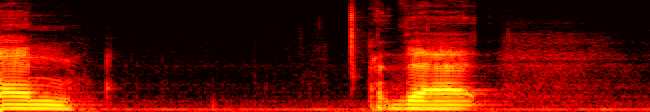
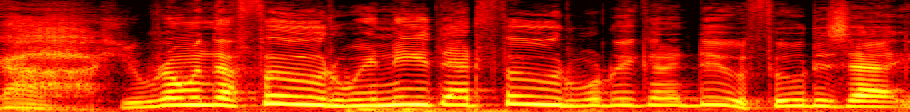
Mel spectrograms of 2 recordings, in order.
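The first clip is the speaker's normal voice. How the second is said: imitating Carol scolding; 9 semitones higher than usual. Carol scolding the dog for ruining the food, higher mock scolding. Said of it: "and Carol's like".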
